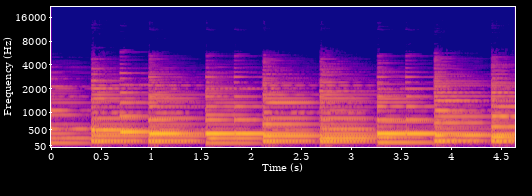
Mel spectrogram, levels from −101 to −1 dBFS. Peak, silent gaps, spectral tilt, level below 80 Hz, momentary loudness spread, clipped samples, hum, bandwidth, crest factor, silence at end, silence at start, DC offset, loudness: -10 dBFS; none; -10 dB/octave; -62 dBFS; 6 LU; under 0.1%; none; 5.6 kHz; 14 dB; 0 s; 0 s; under 0.1%; -23 LUFS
